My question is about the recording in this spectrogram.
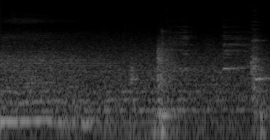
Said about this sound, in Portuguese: Ô tia, tu pode fechar essa porta pra mim, por favor? Essa aqui, tia, essa aqui.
